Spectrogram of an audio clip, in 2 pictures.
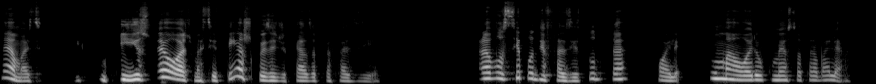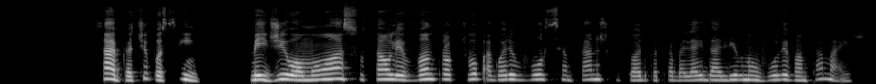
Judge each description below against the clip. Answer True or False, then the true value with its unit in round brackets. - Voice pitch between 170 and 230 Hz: True (210 Hz)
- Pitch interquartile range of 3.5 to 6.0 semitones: True (3.8 semitones)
